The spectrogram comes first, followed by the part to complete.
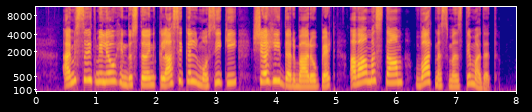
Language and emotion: Kashmiri, neutral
